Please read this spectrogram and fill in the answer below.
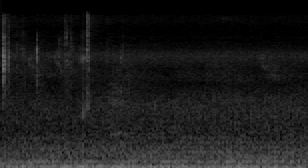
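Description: A few faint clicks as a small die-cast toy car is turned over in the fingers, over a low steady background hum.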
